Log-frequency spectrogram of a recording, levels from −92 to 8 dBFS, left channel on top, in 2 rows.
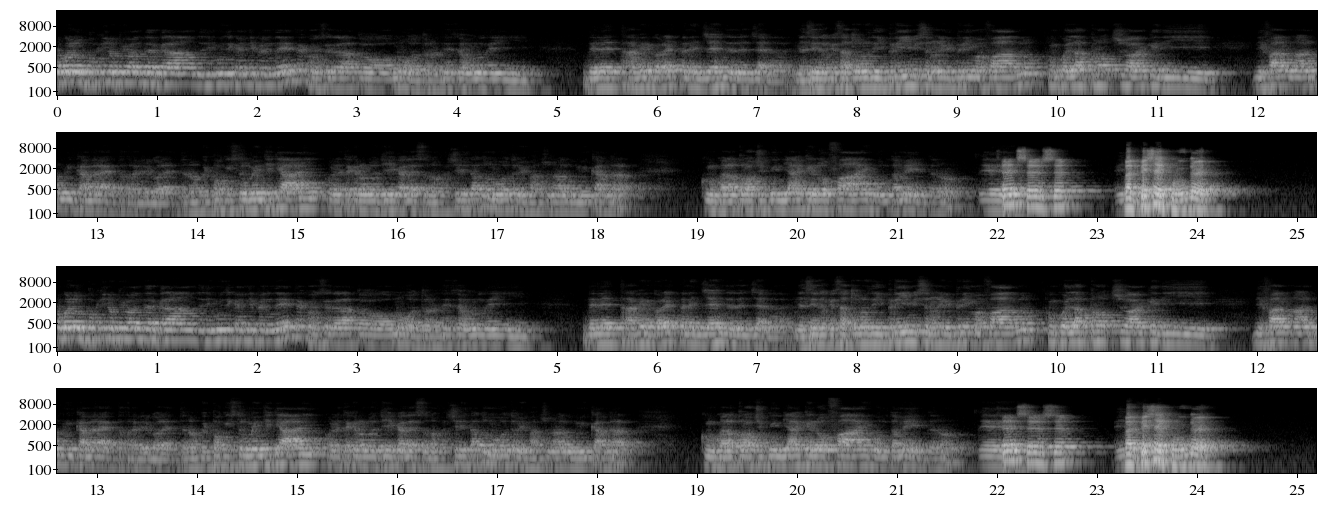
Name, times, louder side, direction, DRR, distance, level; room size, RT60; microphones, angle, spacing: voice 1, 0.0-4.7 5.3-11.6 12.0-18.3 19.1-22.3 23.2-23.7, equal, 90° right, -4 dB, 0.8 m, -32 dB
voice 2, 22.1-22.7 23.3-24.1, left 2 dB, 25° left, 6 dB, 0.3 m, -22 dB
3.3 x 2.3 x 3.6 m, 0.73 s
head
